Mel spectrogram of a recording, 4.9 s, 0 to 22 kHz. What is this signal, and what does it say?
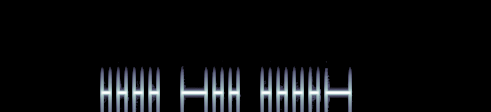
Morse code, heard as a keyed tone, about 15 wpm, 700 Hz. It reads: HD4
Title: Three Challenging Letter-Number Combinations 15wpm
